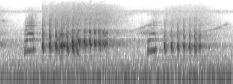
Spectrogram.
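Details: Sandhill cranes calling as they fly over a butterfly garden in the morning, a sound likened to something prehistoric: rolling, rattled bugling bursts, a long one lasting about a second followed by a shorter second burst.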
